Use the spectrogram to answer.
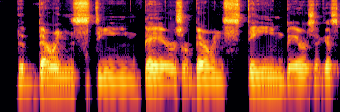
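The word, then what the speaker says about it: Berenstain: now the proper or the accepted is b r n s t a i n like stain you know like you stain something but a lot of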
